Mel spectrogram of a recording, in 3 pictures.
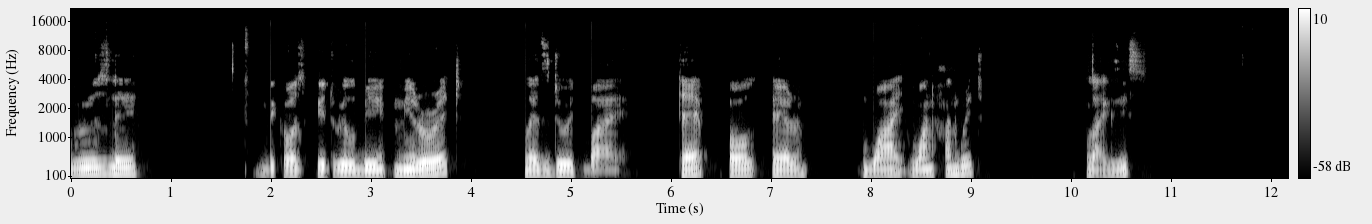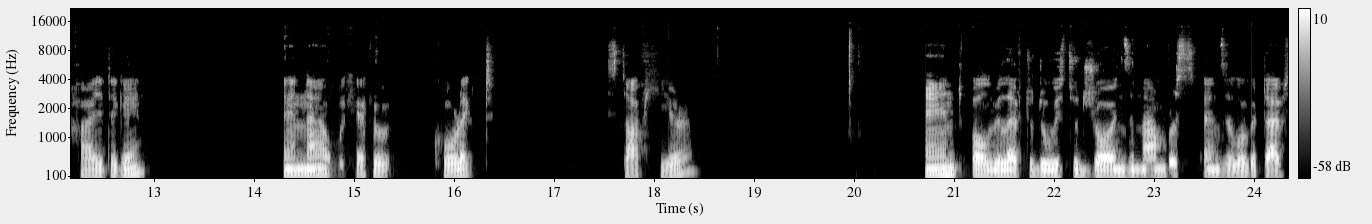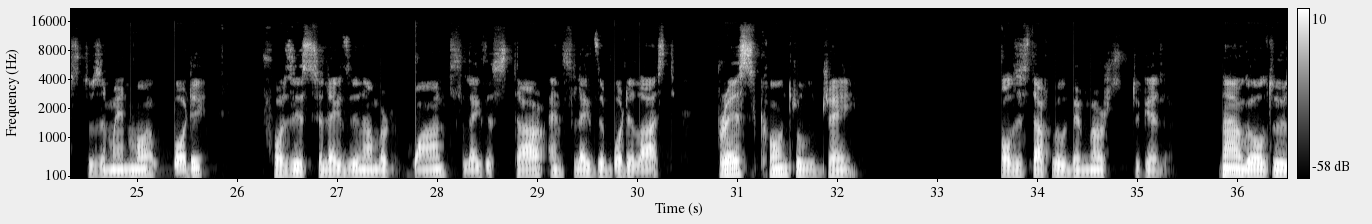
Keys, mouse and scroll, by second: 0.2 click, 1.1-1.4 scroll up 1, 1.4 scroll down 1, 2.2 KP_1, 3.0-5.8 scroll down 3, 5.8 Tab, 6.5 a, 6.9 r, 10.4 Tab, 11.7 click, 12.3-20.4 middle drag, 20.4-21.8 scroll up 5, 21.8-22.5 scroll down 4, 22.7 click, 23.2-28.5 middle drag, 28.5 shift+click, 29.7 shift+click, 32.2 ctrl+j, 33.3-34.0 middle drag, 34.0-34.5 scroll up 5, 34.5 scroll down 2, 34.8-35.2 scroll up 4, 35.2-36.5 scroll down 1.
